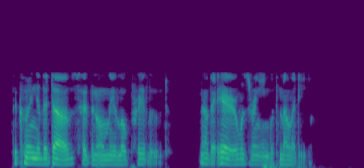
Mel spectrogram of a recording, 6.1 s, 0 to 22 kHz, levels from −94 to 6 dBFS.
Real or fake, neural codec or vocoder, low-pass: real; none; 3.6 kHz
